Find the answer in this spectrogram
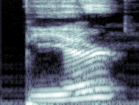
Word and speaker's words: peer: Esto es una sola sílaba. Nosotros en español fácilmente podríamos dividirlo aquí, pero no. En holandés esto es un solo sonido, peer.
